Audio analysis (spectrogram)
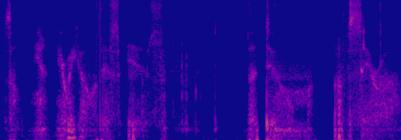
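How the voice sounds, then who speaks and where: An ASMR host reading in a breathy, unvoiced whisper, slowly and calmly, with careful enunciation. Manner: slow, calm, careful enunciation. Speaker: ASMR host and story reader.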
